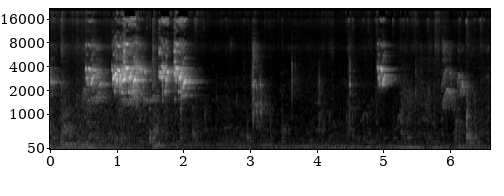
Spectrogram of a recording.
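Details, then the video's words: Pet budgerigars, from a sleep-aid recording, give two quick bursts of raspy warbling chatter early on, then near silence broken by a few soft chirps and one more short squawky phrase. "O Som dos Periquitos Que Faz Você Dormir Melhor"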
